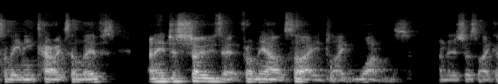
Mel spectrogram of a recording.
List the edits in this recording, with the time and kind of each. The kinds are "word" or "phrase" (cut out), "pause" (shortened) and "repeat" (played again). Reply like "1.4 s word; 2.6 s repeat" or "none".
1.3 s pause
